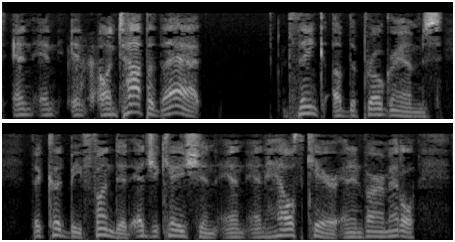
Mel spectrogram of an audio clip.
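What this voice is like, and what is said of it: Hoarse, failing voice. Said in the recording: “I'm sorry, I'm losing my voice.”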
